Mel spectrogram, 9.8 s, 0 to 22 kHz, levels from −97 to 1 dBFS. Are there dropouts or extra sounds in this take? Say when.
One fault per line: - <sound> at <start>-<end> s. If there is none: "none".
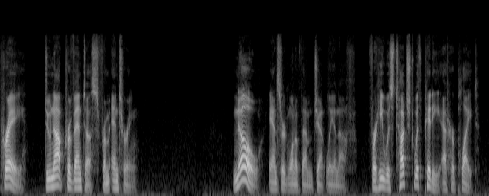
none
